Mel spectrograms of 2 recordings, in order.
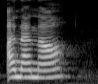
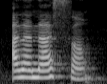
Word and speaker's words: ananas: Alors, qu'est-ce que, qu'est-ce que j'ai décrit ici Alors, Daniela, on ne prononce pas le S pour ananas. Les deux, ananas, ananas. Je pense qu'on peut dire les deux.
